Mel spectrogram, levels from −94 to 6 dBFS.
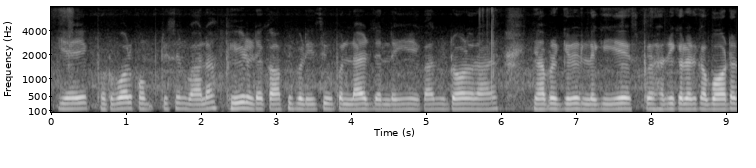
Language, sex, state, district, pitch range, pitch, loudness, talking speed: Hindi, male, Uttar Pradesh, Jalaun, 140-150 Hz, 145 Hz, -20 LUFS, 210 wpm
